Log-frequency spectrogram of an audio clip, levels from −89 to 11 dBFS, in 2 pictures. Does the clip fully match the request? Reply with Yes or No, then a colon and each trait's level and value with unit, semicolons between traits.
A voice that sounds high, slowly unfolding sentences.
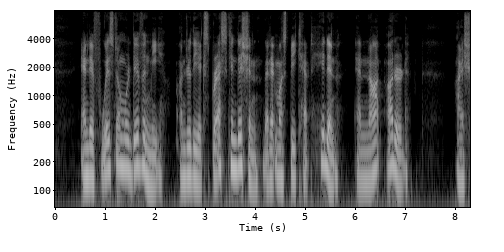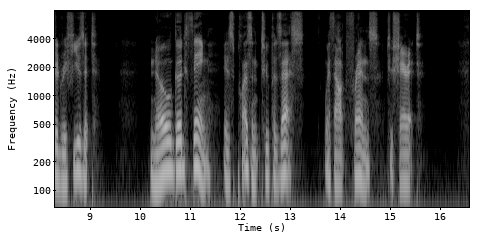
No: medium, 140 Hz; slow, 125 wpm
